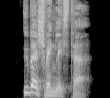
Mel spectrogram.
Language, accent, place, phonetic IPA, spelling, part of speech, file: German, Germany, Berlin, [ˈyːbɐˌʃvɛŋlɪçstɐ], überschwänglichster, adjective, De-überschwänglichster.ogg
- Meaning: inflection of überschwänglich: 1. strong/mixed nominative masculine singular superlative degree 2. strong genitive/dative feminine singular superlative degree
